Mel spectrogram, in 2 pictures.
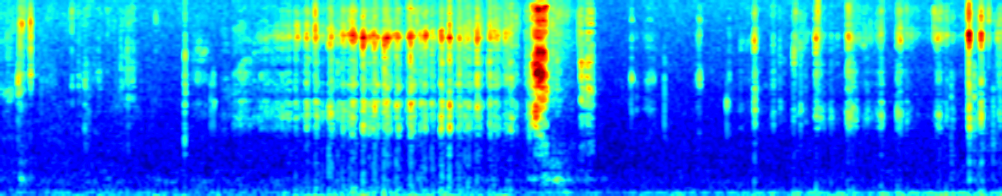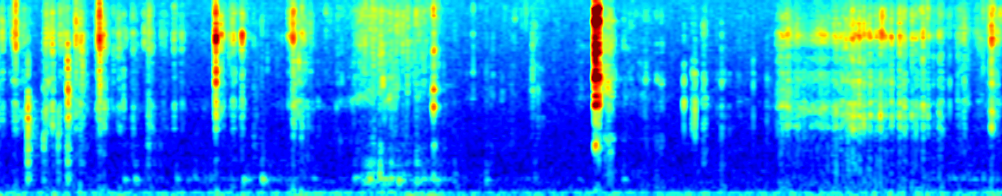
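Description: A utility knife blade scrapes thin, layered shavings from the end of a dry, palm-sized, solid orange soap bar held in the hand. Soft, bright, dry scratching strokes come in waves, broken by a few sharper crisp clicks as flakes break away.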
